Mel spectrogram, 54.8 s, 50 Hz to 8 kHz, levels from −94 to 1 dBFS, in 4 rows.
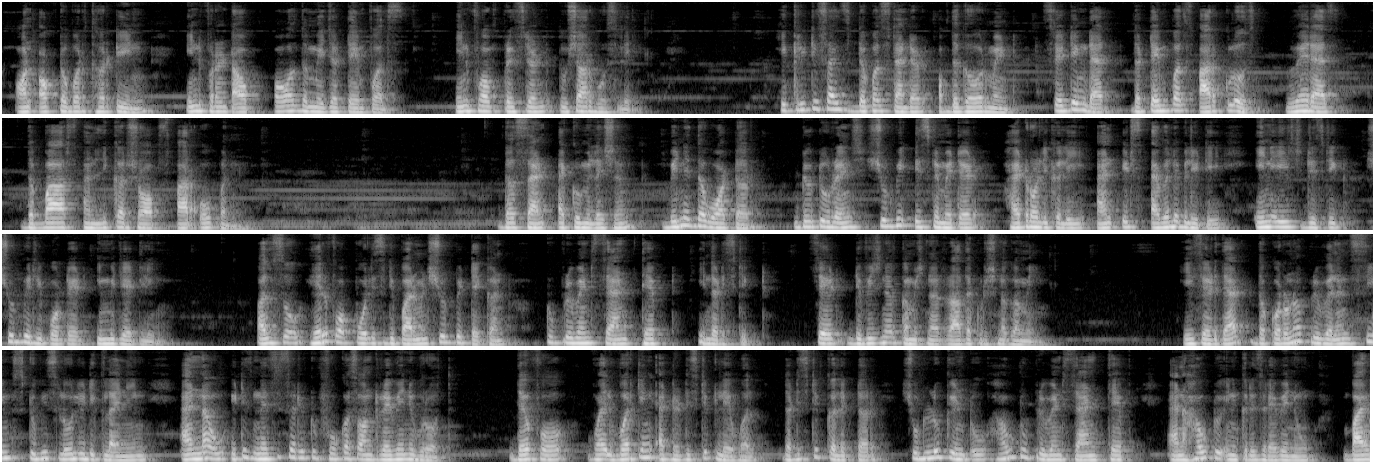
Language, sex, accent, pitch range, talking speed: Marathi, male, native, 115-140 Hz, 135 wpm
